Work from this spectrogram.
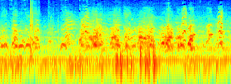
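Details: Great Dane at flyball, barking and yipping in short excited bursts over a noisy crowded hall, with people calling out and shouting encouragement throughout.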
